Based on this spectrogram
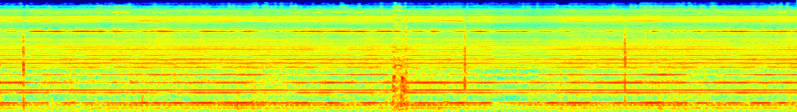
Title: Zebra Printer Sharp Squeaking Noise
